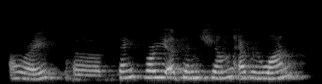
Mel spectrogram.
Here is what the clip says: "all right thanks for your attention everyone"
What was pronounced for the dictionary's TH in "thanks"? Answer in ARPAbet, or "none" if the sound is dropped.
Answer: T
